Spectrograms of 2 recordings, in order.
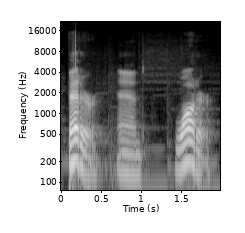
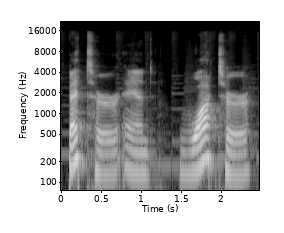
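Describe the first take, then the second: First: The T is said as a soft D. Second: The T is said as a clear T. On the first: "are pronounced as" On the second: "the word better and water"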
